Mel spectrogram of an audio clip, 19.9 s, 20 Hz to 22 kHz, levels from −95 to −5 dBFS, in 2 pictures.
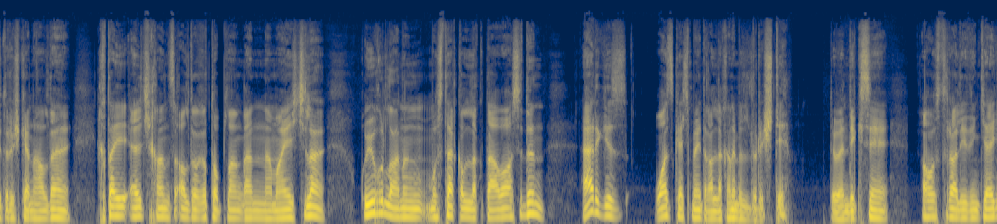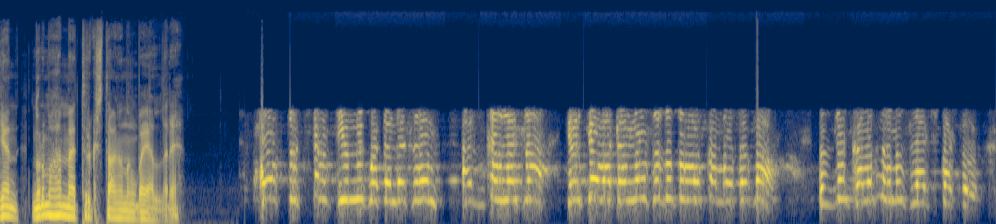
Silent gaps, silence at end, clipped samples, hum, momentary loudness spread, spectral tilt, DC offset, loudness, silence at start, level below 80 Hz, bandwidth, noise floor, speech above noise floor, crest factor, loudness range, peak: none; 0.2 s; under 0.1%; none; 8 LU; -6.5 dB/octave; under 0.1%; -16 LUFS; 0 s; -42 dBFS; 15.5 kHz; -64 dBFS; 49 dB; 16 dB; 3 LU; 0 dBFS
